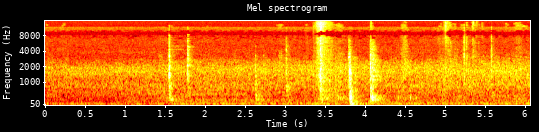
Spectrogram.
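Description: Scattered clicks and knocks from a hand grease gun being worked at the grease fitting of a band wheel hub on a sawmill, packing the wheel bearing with grease. The loudest knock comes a little past the middle, with another just after it.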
